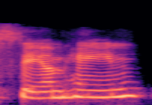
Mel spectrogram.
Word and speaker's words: Samhain: It looks Yeah. like Samhain, like Samha. It's pronounced Samhain.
